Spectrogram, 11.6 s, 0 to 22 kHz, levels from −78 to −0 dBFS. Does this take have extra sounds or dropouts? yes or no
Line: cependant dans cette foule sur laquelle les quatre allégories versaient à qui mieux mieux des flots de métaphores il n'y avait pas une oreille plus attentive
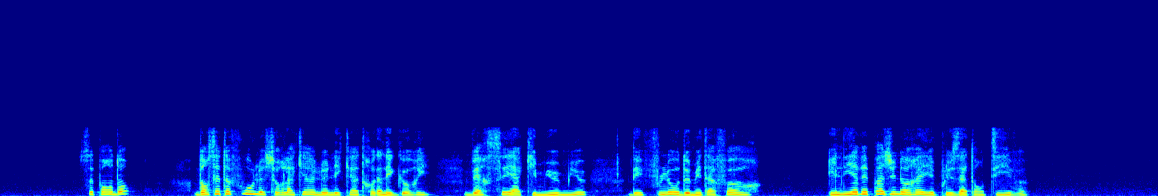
no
